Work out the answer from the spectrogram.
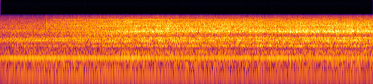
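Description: Steady motor whine with a constant grinding hum from a dental model trimmer's wheel running with water on.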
